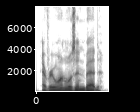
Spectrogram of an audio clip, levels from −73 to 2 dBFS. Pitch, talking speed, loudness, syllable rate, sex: 115 Hz, 220 wpm, -14 LUFS, 8.1 syllables/s, male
